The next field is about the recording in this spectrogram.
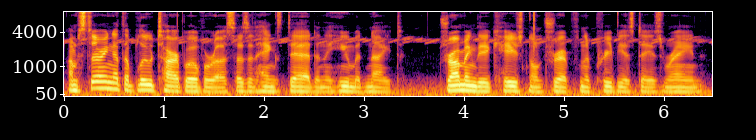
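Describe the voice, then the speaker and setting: A man's voice: medium pitch, brisk, fairly bright tone, a little hiss or hum. A man narrating a scripted first-person horror story as an uneasy logging worker.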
